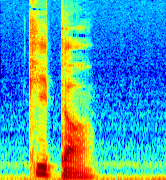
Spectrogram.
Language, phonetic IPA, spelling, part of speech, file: Polish, [ˈcita], kita, noun, Pl-kita.ogg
